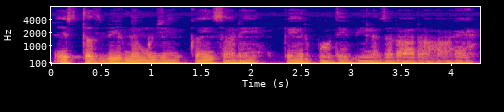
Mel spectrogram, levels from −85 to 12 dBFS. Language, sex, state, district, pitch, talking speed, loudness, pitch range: Hindi, male, Arunachal Pradesh, Lower Dibang Valley, 100 Hz, 180 wpm, -14 LUFS, 100-105 Hz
